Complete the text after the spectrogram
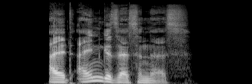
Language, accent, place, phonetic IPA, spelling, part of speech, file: German, Germany, Berlin, [altˈʔaɪ̯nɡəzɛsənəs], alteingesessenes, adjective, De-alteingesessenes.ogg
- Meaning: strong/mixed nominative/accusative neuter singular of alteingesessen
